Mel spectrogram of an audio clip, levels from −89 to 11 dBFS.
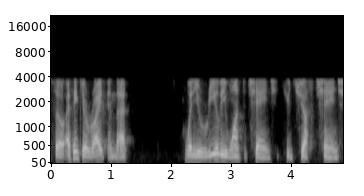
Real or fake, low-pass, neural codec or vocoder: fake; 3.6 kHz; vocoder, 22.05 kHz, 80 mel bands, WaveNeXt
